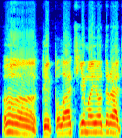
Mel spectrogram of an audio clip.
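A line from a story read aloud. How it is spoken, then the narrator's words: Shouting. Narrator (Russian): закричал Захар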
